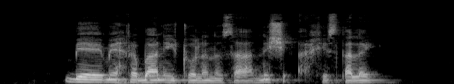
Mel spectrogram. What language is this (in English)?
Pashto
